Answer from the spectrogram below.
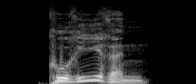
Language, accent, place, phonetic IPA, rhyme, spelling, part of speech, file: German, Germany, Berlin, [kuˈʁiːʁən], -iːʁən, Kurieren, noun, De-Kurieren.ogg
- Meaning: dative plural of Kurier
